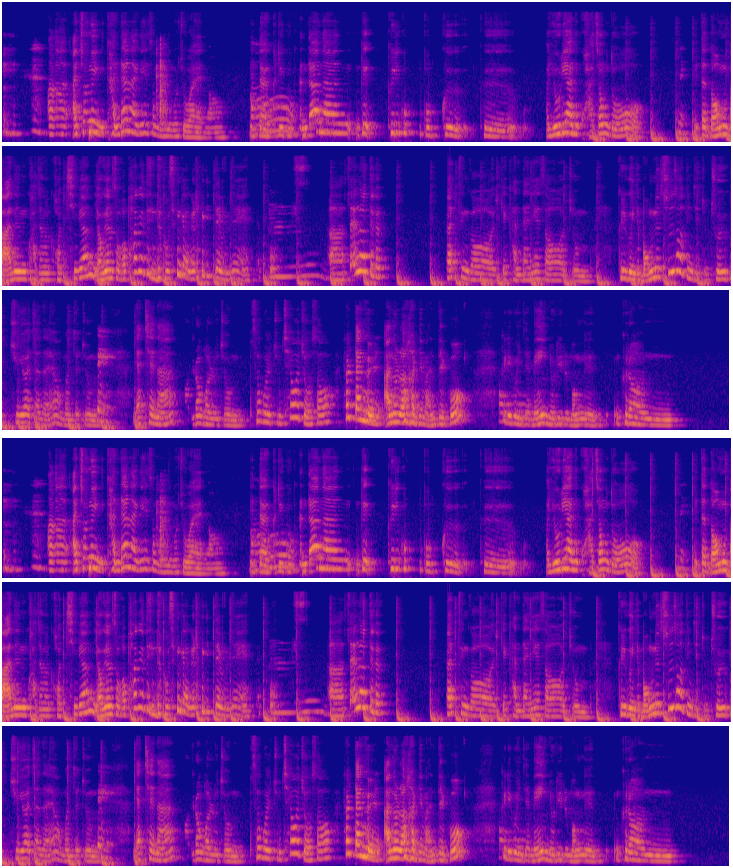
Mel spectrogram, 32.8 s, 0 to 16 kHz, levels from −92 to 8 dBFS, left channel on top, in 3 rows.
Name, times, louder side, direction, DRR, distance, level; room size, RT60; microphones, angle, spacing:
voice 1, 0.1-0.6 2.3-2.5 3.7-4.4 10.1-10.3 14.9-15.9 23.2-23.6 29.3-29.8, equal, 80° left, 5 dB, 1.3 m, -40 dB
voice 2, 0.7-3.3 3.7-6.1 6.3-7.7 8.2-9.6 10.4-14.7 14.9-15.1 15.8-16.6 17.6-19.7 20.2-23.3 23.8-24.5 24.7-28.8 29.4-31.9, right 1 dB, 15° right, 7 dB, 0.7 m, -29 dB
sound 1, 8.8-9.0 9.3-10.5 10.8-11.0 11.3-11.5 11.8-12.0 12.3-12.5 12.8-13.0 13.3-13.5 13.8-14.5 14.8-15.0 15.3-15.5 15.8-16.0 16.3-16.5 16.8-17.0 17.3-18.5 18.8-19.0 19.3-19.5 19.8-20.0 20.3-20.5 20.8-21.0 21.3-21.5 21.8-22.5 22.8-23.0 23.3-23.5 23.8-23.9, right 1 dB, 55° right, 0.8 m, -35 dB
6.4 x 3.7 x 4.8 m, 0.35 s
head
